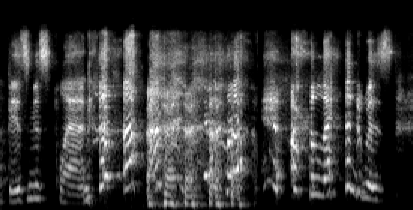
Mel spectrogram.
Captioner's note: laughs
